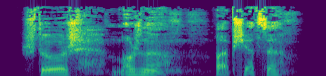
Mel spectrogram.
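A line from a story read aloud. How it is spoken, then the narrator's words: Muffled reply. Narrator (Russian): глухо ответил я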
